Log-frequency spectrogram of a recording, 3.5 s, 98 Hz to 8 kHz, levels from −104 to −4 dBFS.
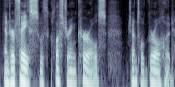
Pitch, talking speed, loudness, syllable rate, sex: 115 Hz, 135 wpm, -20 LUFS, 4.1 syllables/s, male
